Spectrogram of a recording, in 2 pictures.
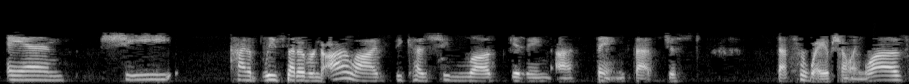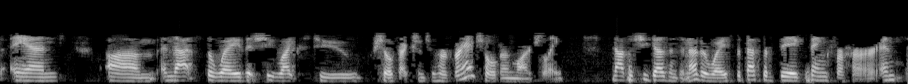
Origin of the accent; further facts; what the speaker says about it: Huntsville, Alabama, United States; I'm from Huntsville, Alabama.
